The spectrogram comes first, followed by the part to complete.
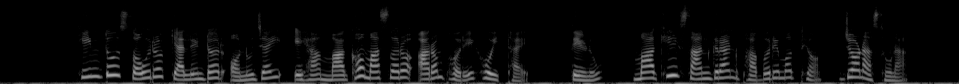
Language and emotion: Odia, neutral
